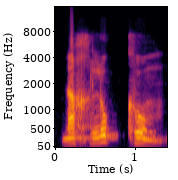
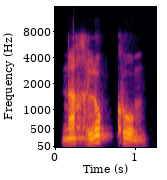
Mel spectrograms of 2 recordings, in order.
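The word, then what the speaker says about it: نخلقكم: membacanya dalam riwayat hafsh dalam satu riwayat ini sebagian meriwayatkan dalam ayat Hafiz membacanya dengan Idgham Kamil nakhluqkum nakhluqkum sebagian membangun idgham naqish nakhluqkum lu yo Come ane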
